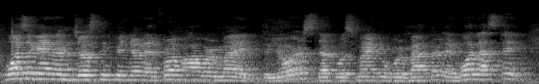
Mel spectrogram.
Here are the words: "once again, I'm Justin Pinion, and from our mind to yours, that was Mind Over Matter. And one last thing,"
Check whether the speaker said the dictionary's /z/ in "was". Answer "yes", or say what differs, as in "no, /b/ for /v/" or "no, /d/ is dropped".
no, /s/ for /z/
